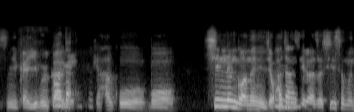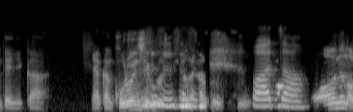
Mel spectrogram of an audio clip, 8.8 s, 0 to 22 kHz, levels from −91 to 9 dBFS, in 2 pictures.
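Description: At 0.88 to 1.32 s, 3.63 to 3.9 s, 6.34 to 7.11 s, 7.31 to 7.56 s and 8.28 to 8.51 s, both ends of the call were likely talking at once, and the echo canceller, unable to tell this speech from its own loudspeaker echo, turned everything down. This is speech suppressed in double talk: the speech dips or drops out in short stretches, by around 30, 15, 25, 15 and 35 dB, with each episode losing a few hundred milliseconds of audio.

From 6.71 to 7.03 s and again from 7.84 to 8.01 s, the far end's echo canceller likely failed to remove all of what its microphone picked up from the loudspeaker, and the remainder came back as echo leak. A copy of the speech trails it by 199 ms, a little louder than the direct speech the first time and about as loud the second, over audio already limited to roughly 8 kHz by the Opus call path.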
